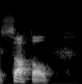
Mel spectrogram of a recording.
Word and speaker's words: Southwell: It's one of these mysterious English names where consonants drop out. Uh, so most, I think, people pronounce uh, like experts say "suffle."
